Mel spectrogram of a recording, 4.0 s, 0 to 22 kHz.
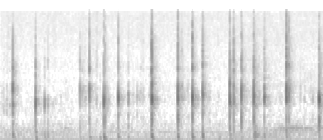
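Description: Fingertips and nails tap a small Field Notes pocket notebook, a solid paper block in a dark card cover, close to the mic. Nineteen quick, dry taps come in an uneven rhythm, each a short papery knock centered around 1.2 kHz with bright edges. They die away almost instantly against a quiet background.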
